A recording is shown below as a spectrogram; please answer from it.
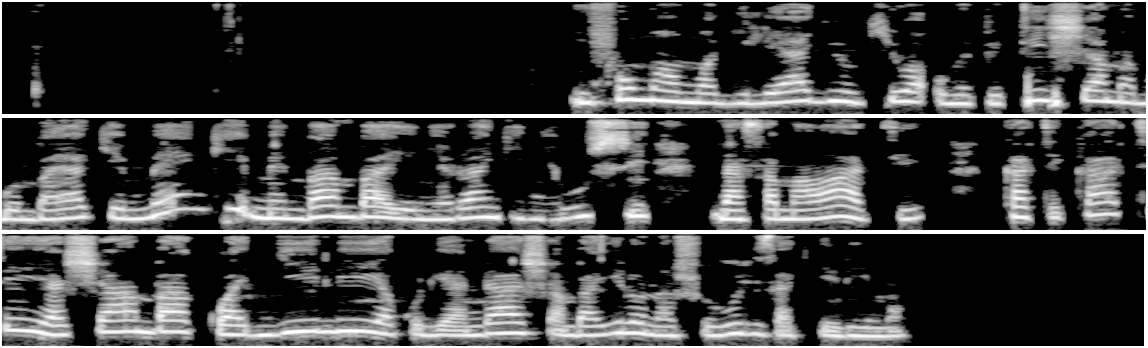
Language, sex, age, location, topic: Swahili, female, 25-35, Dar es Salaam, agriculture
